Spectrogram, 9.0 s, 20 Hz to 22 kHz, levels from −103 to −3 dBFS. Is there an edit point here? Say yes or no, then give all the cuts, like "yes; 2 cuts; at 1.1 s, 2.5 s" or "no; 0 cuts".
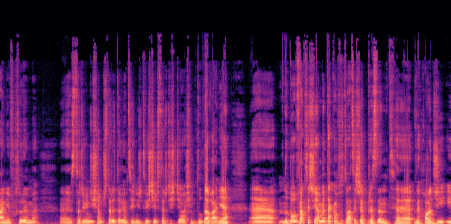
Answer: no; 0 cuts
